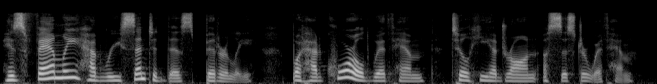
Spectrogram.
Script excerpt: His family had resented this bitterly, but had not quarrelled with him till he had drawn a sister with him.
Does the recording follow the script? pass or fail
fail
